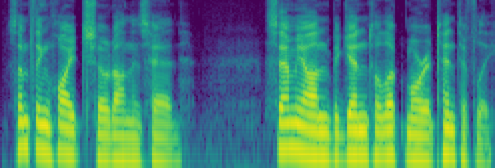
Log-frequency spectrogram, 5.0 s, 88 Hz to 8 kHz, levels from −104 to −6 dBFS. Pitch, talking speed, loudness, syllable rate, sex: 115 Hz, 145 wpm, -17 LUFS, 5.6 syllables/s, male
